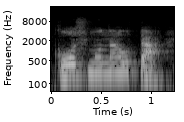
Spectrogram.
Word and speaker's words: cosmonauta: Vamos con cosmonauta. Cosmonauta. La sílaba tónica es nau.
